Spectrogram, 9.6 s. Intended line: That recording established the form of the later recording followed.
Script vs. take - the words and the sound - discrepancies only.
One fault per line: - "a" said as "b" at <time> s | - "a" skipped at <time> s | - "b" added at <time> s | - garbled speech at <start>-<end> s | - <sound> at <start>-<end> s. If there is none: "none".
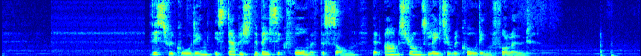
- "That" said as "This" at 2.2 s
- "basic" added at 3.9 s
- "song that Armstrong's" added at 4.9 s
